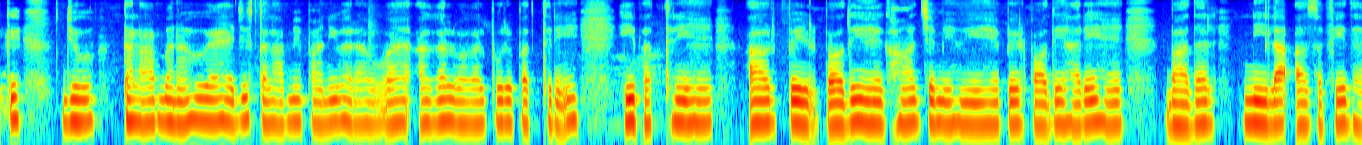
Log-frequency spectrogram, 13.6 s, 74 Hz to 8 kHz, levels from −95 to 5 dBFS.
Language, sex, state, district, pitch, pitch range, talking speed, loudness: Hindi, female, Chhattisgarh, Raigarh, 155 Hz, 150-160 Hz, 170 wpm, -18 LUFS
